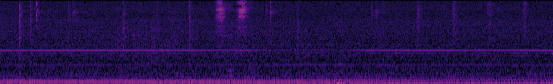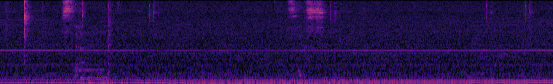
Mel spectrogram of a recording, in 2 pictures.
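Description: Computer keys click now and then under quick typing.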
